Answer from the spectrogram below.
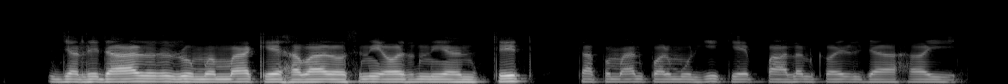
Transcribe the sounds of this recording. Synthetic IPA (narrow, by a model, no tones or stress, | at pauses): d͡ʒəlid̪aɾɾuməmːakeɦəwaɾəsniɔːɾnijənt̪ɾɪt̪ː | əpmanpəɾmuɾɡikepalənkəld͡ʒahəi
